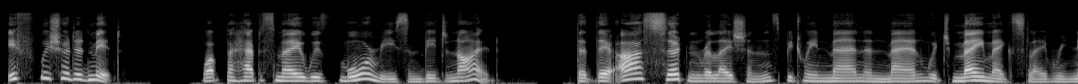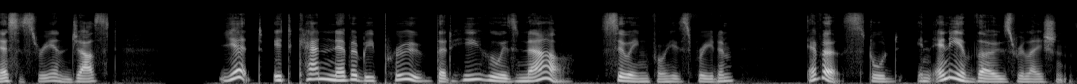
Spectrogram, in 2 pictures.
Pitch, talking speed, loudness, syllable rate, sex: 165 Hz, 140 wpm, -20 LUFS, 4.1 syllables/s, female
